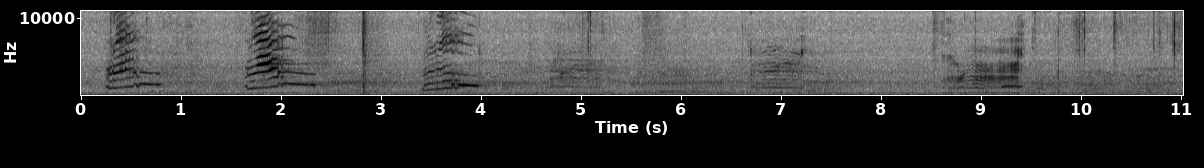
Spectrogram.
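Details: Misoka, a twelve-day-old male kitten leaving the box on his first adventure, January 12, 2020; loud, piercing rising-falling mews repeated about every one and a half seconds, then quieter cries, over low room rumble.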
